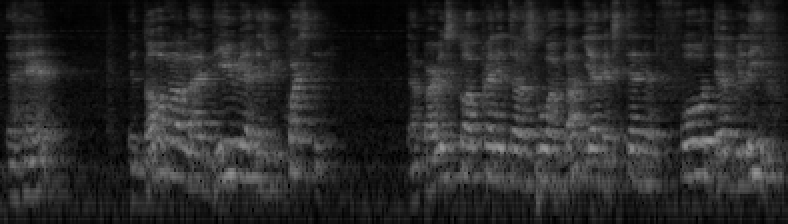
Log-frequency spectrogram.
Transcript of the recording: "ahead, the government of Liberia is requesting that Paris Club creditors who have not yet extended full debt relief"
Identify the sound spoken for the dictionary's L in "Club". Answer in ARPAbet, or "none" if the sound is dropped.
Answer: none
